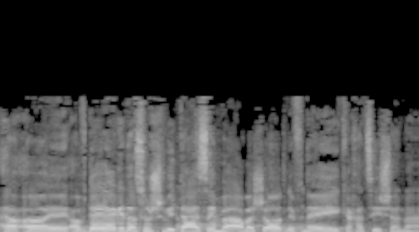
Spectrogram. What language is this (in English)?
Hebrew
